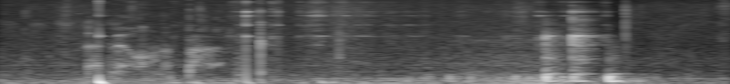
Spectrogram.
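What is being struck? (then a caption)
Ceramic coaster. A ceramic coaster bought at a craft store is tapped and scratched, giving short, dull, dish-like clinks with quick decay and a low, dead-sounding body. Several taps stand out, strongest near the start and in a cluster toward the end, over faint scraping.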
